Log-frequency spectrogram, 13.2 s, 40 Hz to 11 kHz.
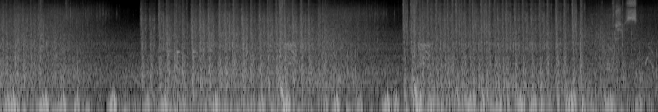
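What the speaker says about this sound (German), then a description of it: "Schuss." Dense gunfire in the video game Metro 2033, with continuous rapid bursts of shots and a short lull, while a player talks over the action.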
